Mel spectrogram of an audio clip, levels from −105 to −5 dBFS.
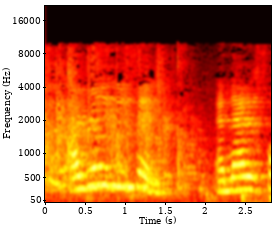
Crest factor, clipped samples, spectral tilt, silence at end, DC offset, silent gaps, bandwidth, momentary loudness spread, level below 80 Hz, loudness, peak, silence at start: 16 dB; under 0.1%; -5 dB/octave; 0 s; under 0.1%; none; 10.5 kHz; 16 LU; -52 dBFS; -21 LUFS; -6 dBFS; 0 s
